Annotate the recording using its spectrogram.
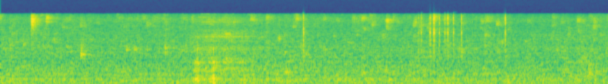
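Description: Quiet room tone with a few faint, sharp clicks: one about two seconds in and a short cluster of light ticks a little after four seconds.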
